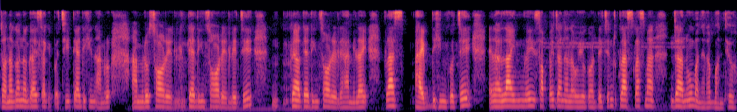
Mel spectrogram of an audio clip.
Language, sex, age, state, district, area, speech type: Nepali, female, 45-60, West Bengal, Darjeeling, rural, spontaneous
